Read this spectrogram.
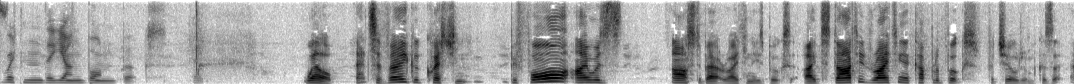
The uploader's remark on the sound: takes questions from the audience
